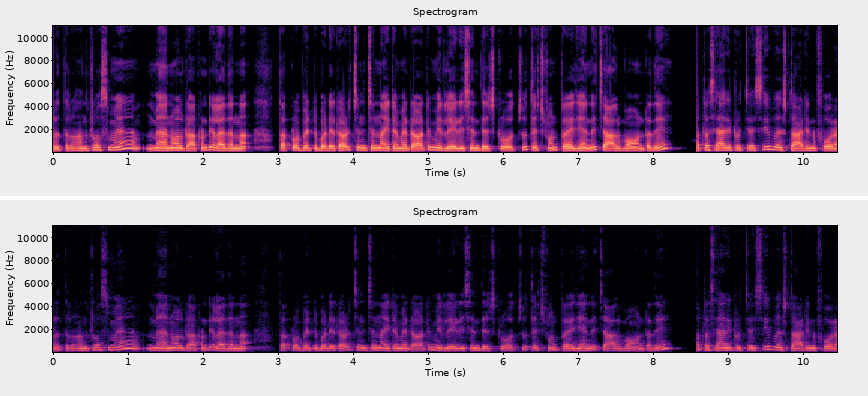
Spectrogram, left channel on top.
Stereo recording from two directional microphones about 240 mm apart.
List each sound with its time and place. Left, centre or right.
0.0 s speech: left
